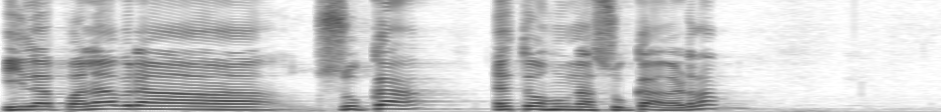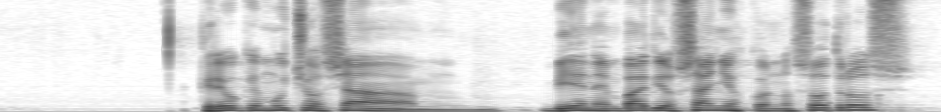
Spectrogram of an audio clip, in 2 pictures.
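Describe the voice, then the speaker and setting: A man's voice: a little high, slow pace, fairly bright tone, smooth. A man preaching to a congregation, explaining patiently and checking in with listeners through rhetorical questions. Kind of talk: sermon teaching. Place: congregation gathering.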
